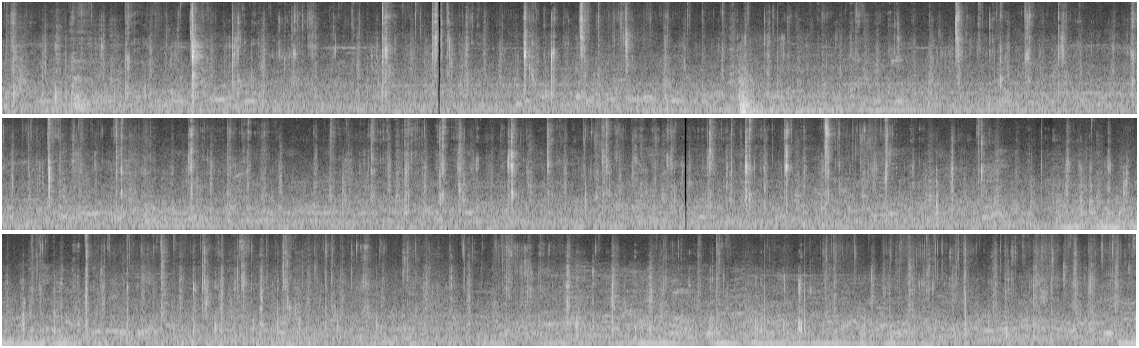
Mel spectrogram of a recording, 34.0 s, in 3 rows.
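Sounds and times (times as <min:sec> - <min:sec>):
chewing and lip smacks: 0:00.0 - 0:34.0
wet mouth clicks: 0:00.0 - 0:34.0
low thump: 0:07.3 - 0:08.3.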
